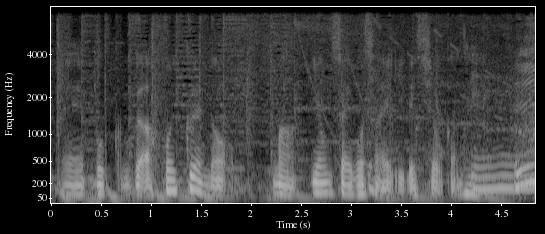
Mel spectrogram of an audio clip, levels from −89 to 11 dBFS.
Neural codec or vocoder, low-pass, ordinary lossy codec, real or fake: none; 7.2 kHz; none; real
